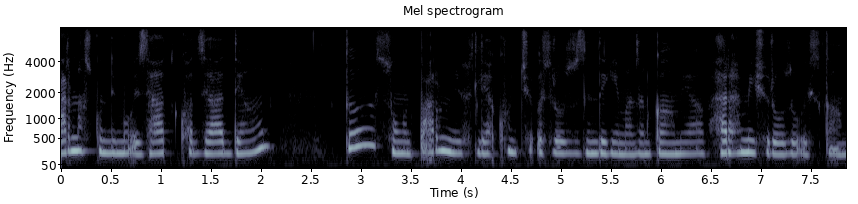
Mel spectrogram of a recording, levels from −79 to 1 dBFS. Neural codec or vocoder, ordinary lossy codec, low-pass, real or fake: none; none; none; real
